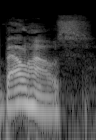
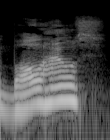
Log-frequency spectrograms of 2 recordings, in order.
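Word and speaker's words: Ballhaus: two L's is she ballhouse because of the two L's or I would ordinarily pronounce it Bal house even though there's two L's there anyway she's got this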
